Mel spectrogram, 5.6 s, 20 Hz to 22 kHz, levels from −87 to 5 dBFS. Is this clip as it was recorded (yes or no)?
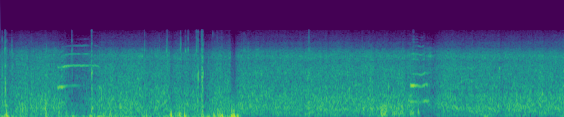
no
